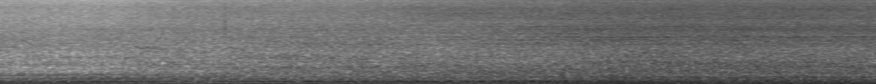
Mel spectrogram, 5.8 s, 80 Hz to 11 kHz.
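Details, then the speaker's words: Vehicle with 250,000 miles after intake gasket and coolant leak repair, also blamed for hard starting: steady low rumble settling into an even idle, no knocks or misses; running smoothly. "All right. Sounds good. I'm happy with that."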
